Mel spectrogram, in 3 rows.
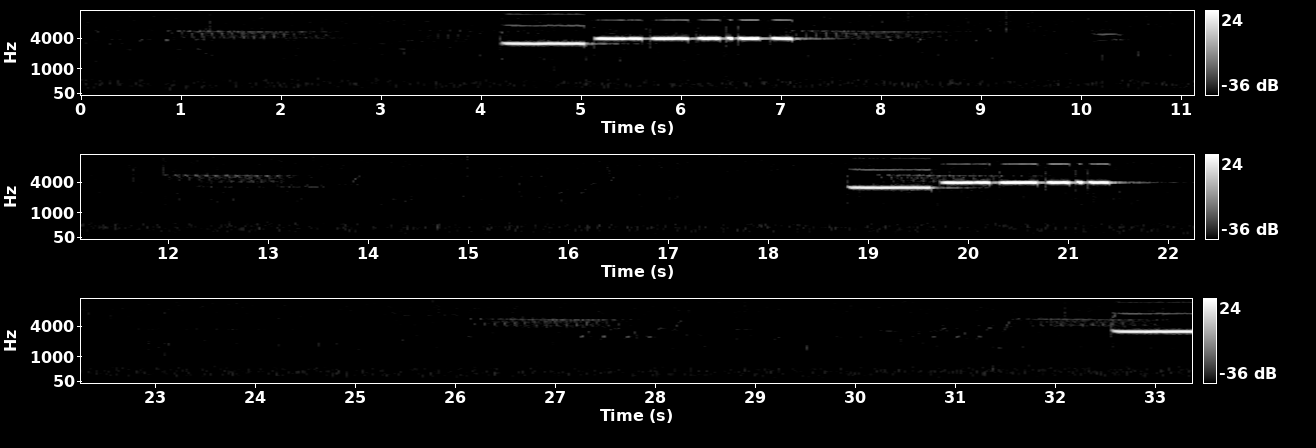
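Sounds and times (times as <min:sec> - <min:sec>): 
White-throated sparrow whistled song in boreal forest: 0:04.2 - 0:07.2, 0:18.8 - 0:21.7, 0:32.6 - 0:33.3.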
